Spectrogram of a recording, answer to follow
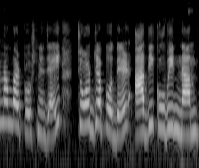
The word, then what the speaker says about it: চর্যাপদ: আচ্ছা, এটার যে উচ্চারণ চর্যাপদ, অনেকে এটা উচ্চারণ করে হচ্ছে চর্যাপদ, কিন্তু এটার উচ্চারণটা হচ্ছে চর্যাপদ, ঠিক আছে? এটার উচ্চারণটা হচ্ছে চর্যাপদ। ওকে, চর্যাপদ, চয় ওকার উচ্চারণ করার সময় এটা চর্যাপদ হবে।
